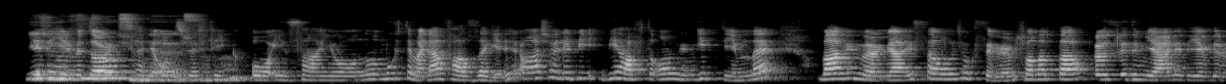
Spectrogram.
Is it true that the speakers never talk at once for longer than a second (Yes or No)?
No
